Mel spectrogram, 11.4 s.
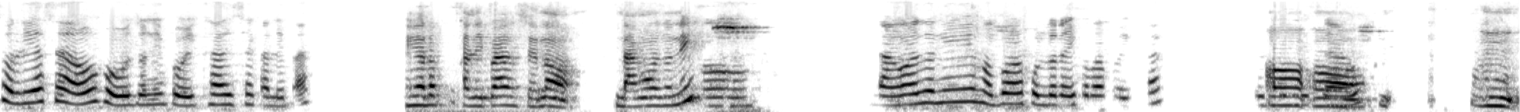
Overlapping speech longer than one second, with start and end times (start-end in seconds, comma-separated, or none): none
